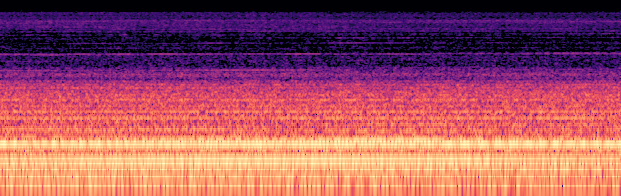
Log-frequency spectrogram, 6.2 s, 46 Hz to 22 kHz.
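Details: Five-month-old Samsung 2023 WW25B6900AW/A2 front-load washer buzzing since the first month at about 70 dB, loudest when draining with no water; constant low, even buzz with steady pitch and no rhythm, cause not pinned down.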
